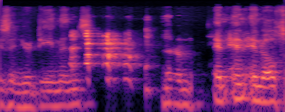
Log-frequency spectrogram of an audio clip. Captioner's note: laughing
